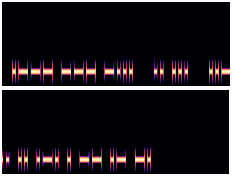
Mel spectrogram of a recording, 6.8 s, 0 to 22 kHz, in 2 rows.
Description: Morse code, heard as a keyed tone, about 26 wpm, 700 Hz. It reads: JOB IS FIREMAN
